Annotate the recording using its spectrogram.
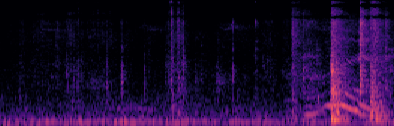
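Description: A door latch clicks and a door swings open.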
